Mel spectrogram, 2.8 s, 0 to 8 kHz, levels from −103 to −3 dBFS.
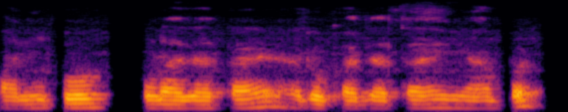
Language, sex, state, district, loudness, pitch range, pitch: Angika, male, Bihar, Purnia, -27 LUFS, 105-115 Hz, 110 Hz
